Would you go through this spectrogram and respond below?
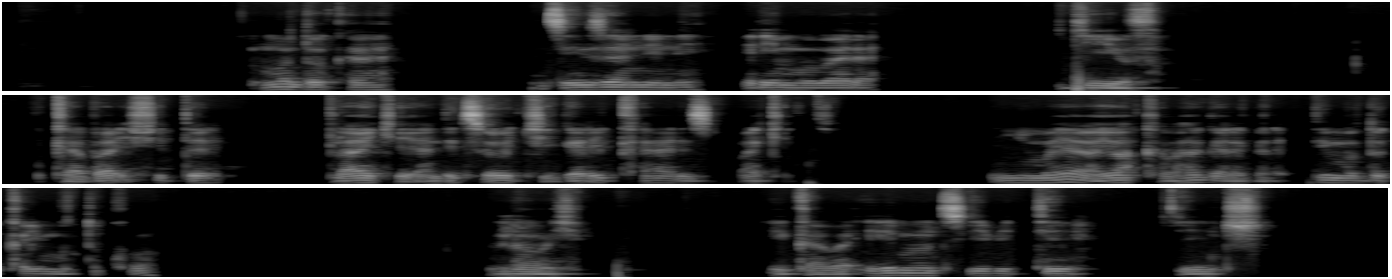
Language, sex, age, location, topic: Kinyarwanda, male, 25-35, Kigali, finance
